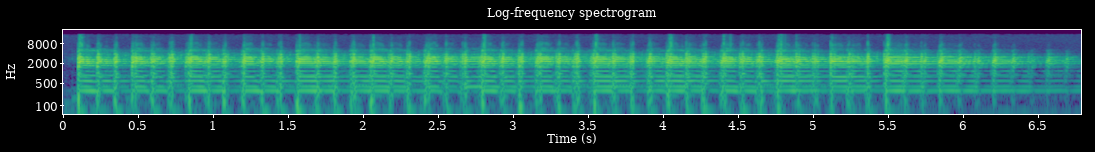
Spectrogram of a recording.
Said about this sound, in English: And then it also has stuff like I've been playing around with, like uh, the Roland Space Echo sound.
